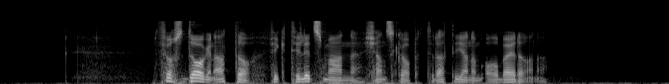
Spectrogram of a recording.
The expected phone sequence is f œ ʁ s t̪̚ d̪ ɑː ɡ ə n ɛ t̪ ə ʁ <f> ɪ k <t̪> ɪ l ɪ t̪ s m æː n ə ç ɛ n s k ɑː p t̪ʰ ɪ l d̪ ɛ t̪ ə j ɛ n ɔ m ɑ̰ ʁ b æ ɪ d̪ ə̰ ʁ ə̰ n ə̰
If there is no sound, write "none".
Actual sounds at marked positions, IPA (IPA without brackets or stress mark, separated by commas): f, t̪ʰ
